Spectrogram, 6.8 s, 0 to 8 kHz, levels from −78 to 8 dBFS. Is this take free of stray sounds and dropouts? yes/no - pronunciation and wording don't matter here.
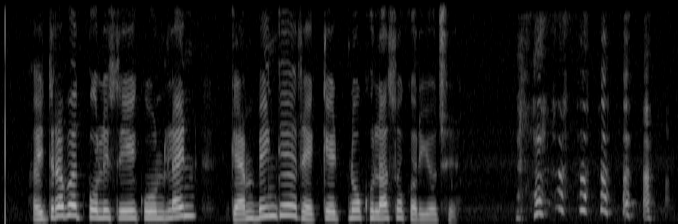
no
